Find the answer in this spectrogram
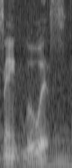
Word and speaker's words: St. Louis: Why is the city pronounced St. Louis?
